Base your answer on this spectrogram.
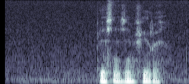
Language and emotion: Russian, neutral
